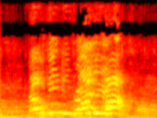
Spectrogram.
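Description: A young girl's high-pitched voice, starting about half a second in and lasting about a second, with no words the recogniser could make out.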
